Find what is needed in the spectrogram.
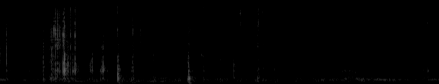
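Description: Faint crinkling and rustling of baseball cards and foil card-pack wrappers being handled: a few soft crackles in the first two seconds, then near silence.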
